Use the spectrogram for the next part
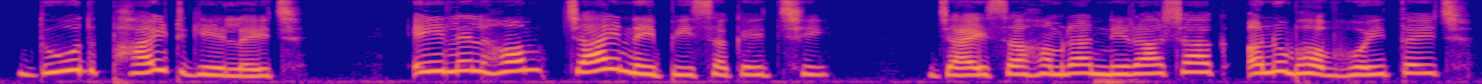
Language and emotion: Maithili, sad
